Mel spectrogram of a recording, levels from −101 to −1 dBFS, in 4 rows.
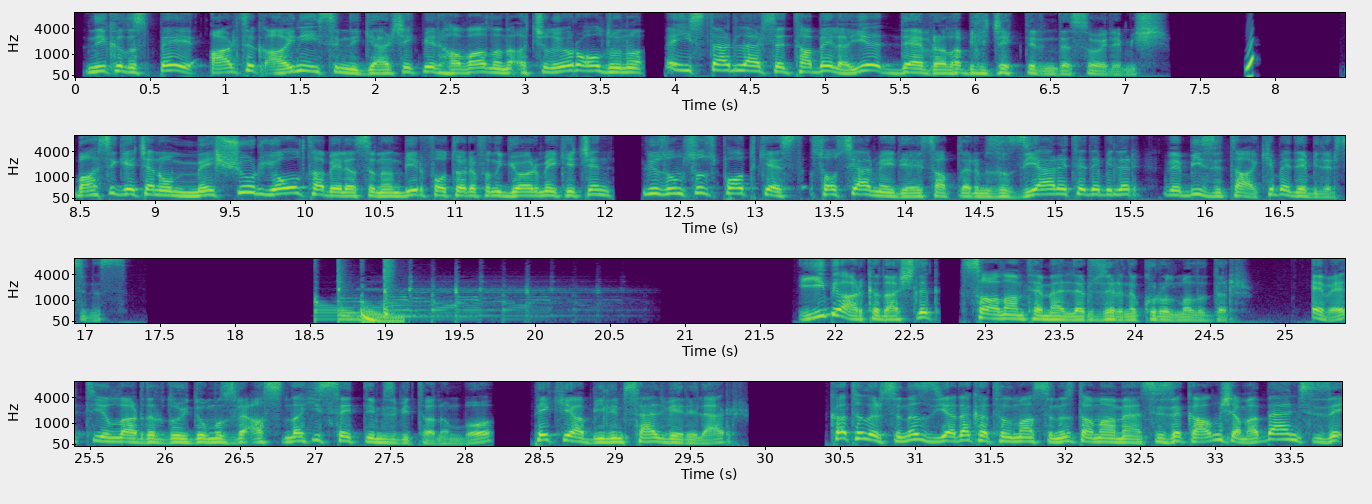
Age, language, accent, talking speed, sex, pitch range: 60-79, Turkish, native, 120 wpm, male, 120-180 Hz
